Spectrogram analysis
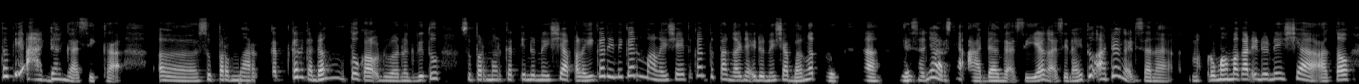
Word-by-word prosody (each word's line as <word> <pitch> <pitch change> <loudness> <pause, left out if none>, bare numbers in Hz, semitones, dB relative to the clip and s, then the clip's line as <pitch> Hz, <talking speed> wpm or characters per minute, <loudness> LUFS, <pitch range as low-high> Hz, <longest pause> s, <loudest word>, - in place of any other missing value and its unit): Tapi 380 +4 +1
ada 220 +1 +2
enggak 150 -9 0
sih, 165 -2 -4
Kak, 430 - 0 0.4
eee, 170 -4 0
supermarket? 200 -1 -2
Kan 335 0 +4
kadang 225 +6 +4 0.2
tuh 260 - +2
kalau 185 -1 +4
di - - -5
luar 170 - 0
negeri 175 +2 -1
tuh 275 - -2 0.3
supermarket 220 0 -3
Indonesia, 210 0 +2
apalagi 180 +2 +1
kan 385 - +2
ini 350 0 -1
kan 405 0 0
Malaysia, 225 -3 -1
itu 235 - -7
kan 410 - -1
tetangganya 195 - -1
Indonesia 190 +2 0
banget 190 +11 +1
loh. 160 -1 -1 0.3
Nah, 175 -2 +6 0.3
biasanya 185 - 0
harusnya 195 - -4
ada 160 +1 +1
enggak 160 - -1
sih, 155 - -6
ya, 185 - +6
enggak - - 0
sih? 170 - -2
Nah, 170 - 0
itu 405 - 0
ada - - +2
enggak - - -2
di - - -10
sana 160 -2 0 0.3
ru 175 - -5
rumah 230 +3 +6
makan 240 0 +5
Indonesia 245 0 +1 0.2
atau, 205 +7 +4
205 Hz, 210 wpm, -25 LUFS, 180-240 Hz, 0.4 s, Nah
